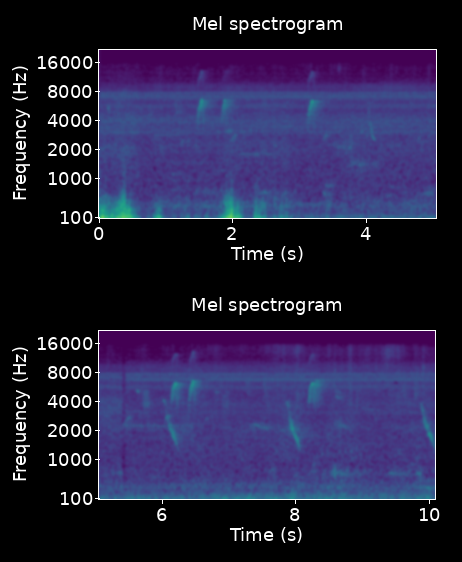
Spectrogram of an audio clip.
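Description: Birds calling outdoors: repeated short high chirps and a few quick falling whistles. There are two loud low thumps, one right at the start and one about two seconds in.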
